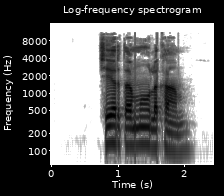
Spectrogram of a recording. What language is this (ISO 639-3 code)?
xhe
